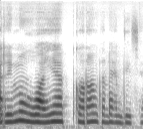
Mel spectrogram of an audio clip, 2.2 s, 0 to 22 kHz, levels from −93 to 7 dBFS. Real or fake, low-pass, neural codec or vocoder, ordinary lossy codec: fake; none; codec, 44.1 kHz, 2.6 kbps, SNAC; none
